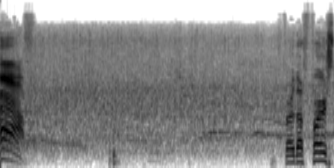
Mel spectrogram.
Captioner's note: crowd cheering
